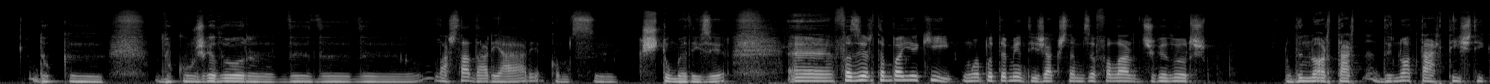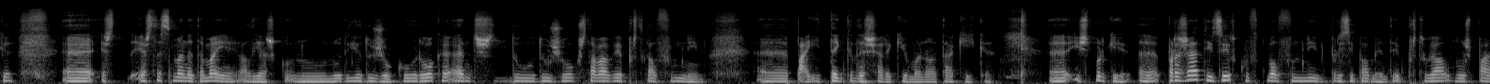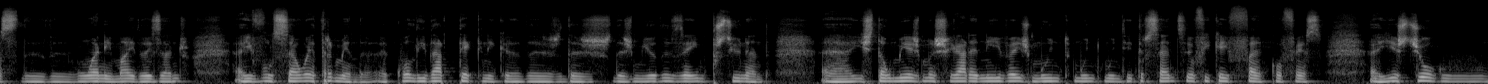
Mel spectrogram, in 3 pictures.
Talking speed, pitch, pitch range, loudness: 175 wpm, 145 Hz, 130-155 Hz, -30 LUFS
